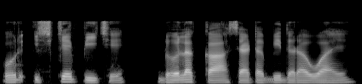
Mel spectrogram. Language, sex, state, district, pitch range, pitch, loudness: Hindi, male, Uttar Pradesh, Saharanpur, 95-105 Hz, 100 Hz, -22 LUFS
